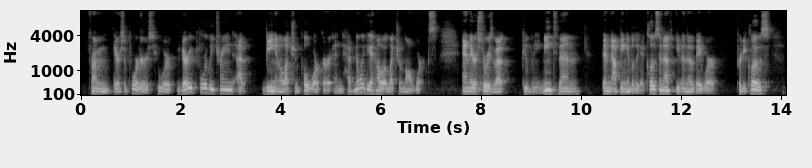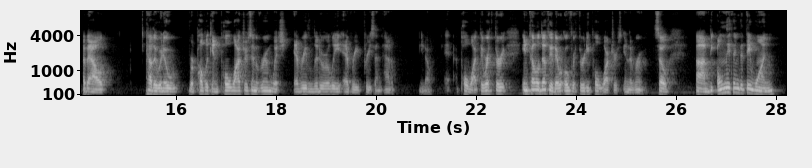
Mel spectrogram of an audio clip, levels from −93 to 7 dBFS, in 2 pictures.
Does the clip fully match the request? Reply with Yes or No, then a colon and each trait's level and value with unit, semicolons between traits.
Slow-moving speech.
No: average, 195 wpm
